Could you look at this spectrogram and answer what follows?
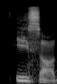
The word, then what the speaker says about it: Esau: So it's like this kind of, oh, yeah, wow, that's a hairy baby. What, did you say his name was Hairy? Oh, no, I thought you said Hairy. It's actually Esau, the Hebrew word. So she names him almost immediately.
